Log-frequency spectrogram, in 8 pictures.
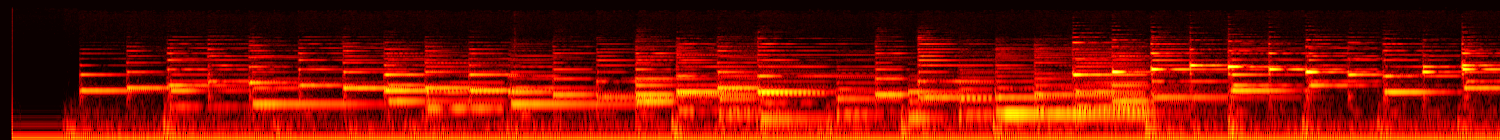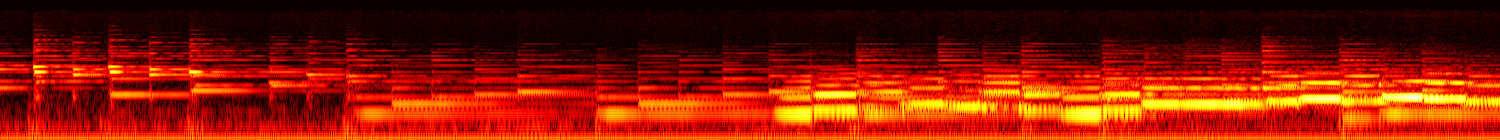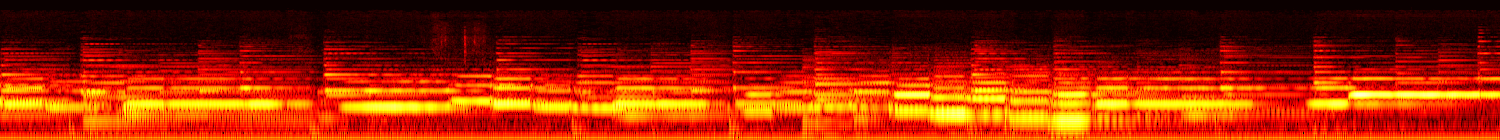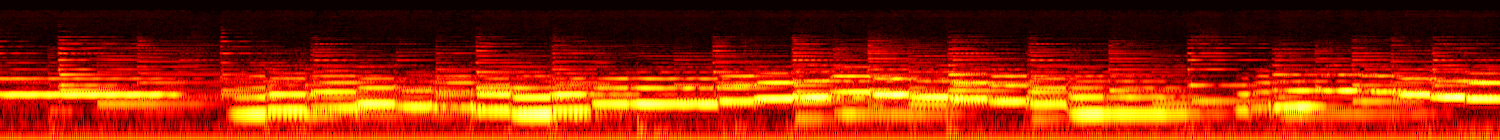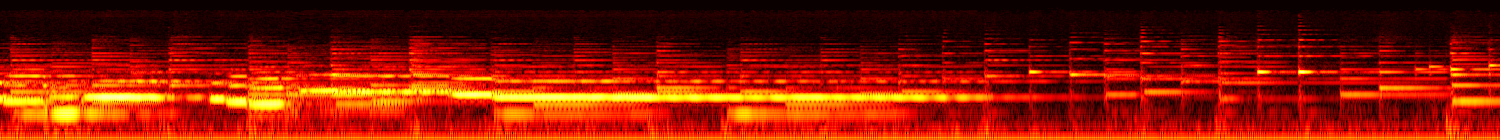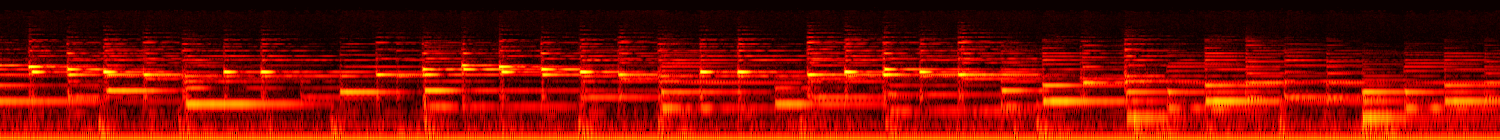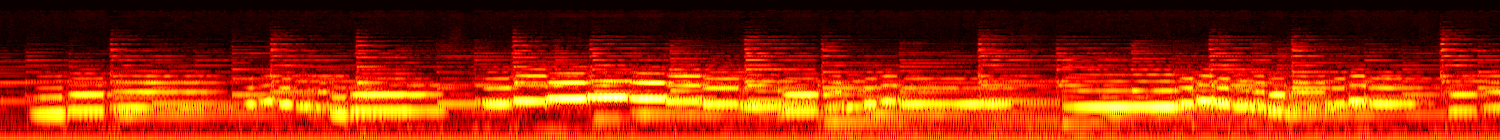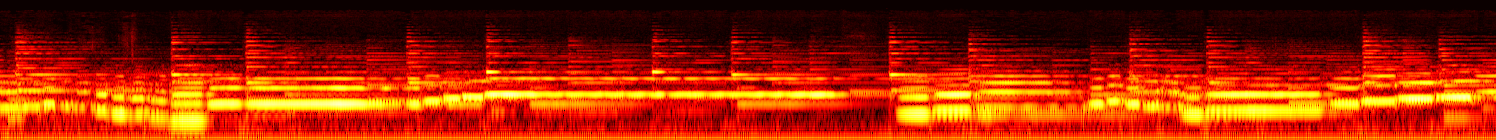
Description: For Euphonium Solo
Arranged by . with Piano.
